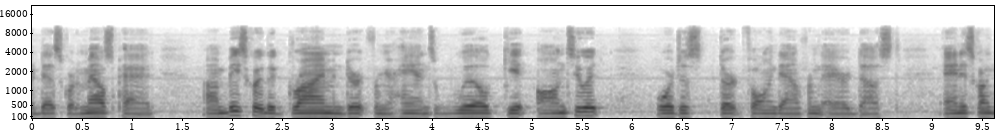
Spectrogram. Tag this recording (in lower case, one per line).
speech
